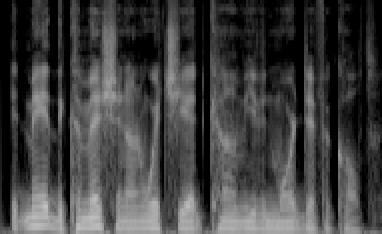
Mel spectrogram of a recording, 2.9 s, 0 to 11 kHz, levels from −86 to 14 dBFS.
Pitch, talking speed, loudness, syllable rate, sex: 100 Hz, 250 wpm, -20 LUFS, 6.3 syllables/s, male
